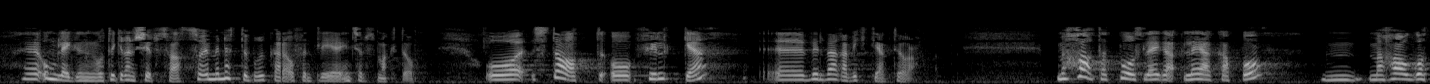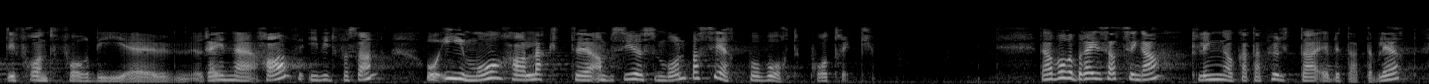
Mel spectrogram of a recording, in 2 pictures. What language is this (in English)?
Norwegian Nynorsk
